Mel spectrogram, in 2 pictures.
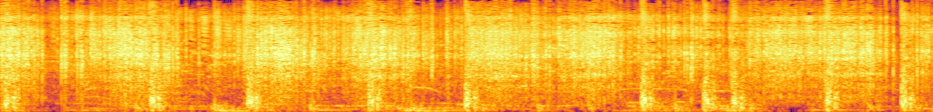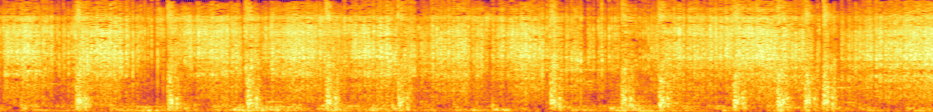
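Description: Aerial fireworks going off in a dense, continuous barrage: rapid booms overlapping with a steady crackle.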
